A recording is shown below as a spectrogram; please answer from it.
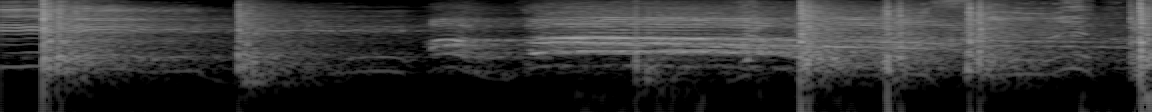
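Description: Daf frame drums struck together in sharp unison beats, a quick run of three near the end, while a group of male voices chant in unison. In the middle the voices hold one long note that sags slightly in pitch.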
